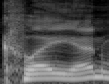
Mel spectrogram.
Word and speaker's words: Clayton: Oh, is it Clayun without a T? Yep. Kinda like Clayun, real soft on that T.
